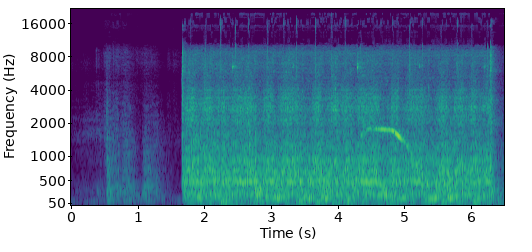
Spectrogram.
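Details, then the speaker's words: 1960s International Scout 800 Aristocrat with a freed previously stuck engine, after checking engine ground, with spark on the test light: quiet lead-in then steady rhythmic churn about four beats a second as it turns over without firing; trying but not starting. "It's trying."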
